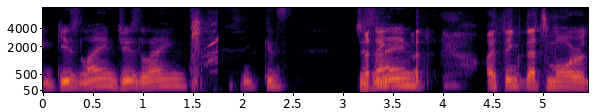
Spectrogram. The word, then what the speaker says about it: Ghislaine: Ghislaine? I think that's more of the things that happened. Just Andrew. Seriously. People who Ghislaine. Ghislaine. Maxwell, so Prince Andrew. S is silent.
